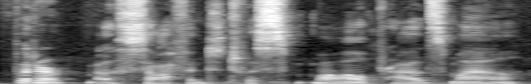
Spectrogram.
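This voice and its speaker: A woman's voice: deep voice, animated, moderate pace, gravelly. A woman expressively reading the text of a story game aloud.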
